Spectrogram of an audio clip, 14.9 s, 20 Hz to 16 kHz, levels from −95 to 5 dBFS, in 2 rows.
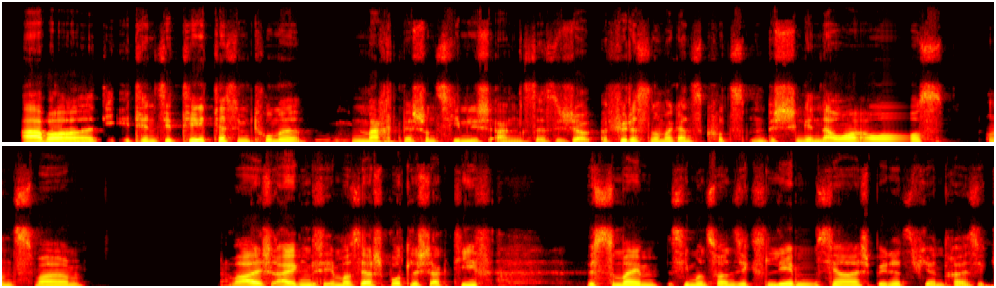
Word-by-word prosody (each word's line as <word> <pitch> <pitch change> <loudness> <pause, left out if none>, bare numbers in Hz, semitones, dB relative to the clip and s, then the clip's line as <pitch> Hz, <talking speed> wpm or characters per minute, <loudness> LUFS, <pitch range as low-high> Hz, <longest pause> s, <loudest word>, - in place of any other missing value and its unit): aber, 100 -1 +8
die - - -14
Intensität 115 - 0
der 200 - +6
Symptome 140 -4 -2 0.3
macht 105 +3 -1
mir 115 - -3
schon 105 -1 -4
ziemlich 100 -3 -6
Angst. 85 -1 -7
Also, 90 +3 -9
ich, 90 - -9
äh, - - 0
führe 135 - 0
das 120 - -2
noch 115 - -2
mal 105 - -1
ganz 100 -1 -4
kurz - - -11
'n 100 -1 -9
bisschen 95 +1 -4
genauer 90 - +3
aus. 125 0 0 0.3
Und 105 -2 -7
zwar 110 +3 0 1.1
war 105 +1 +6
ich 110 - -2
eigentlich 110 0 +2
immer 105 -2 -1
sehr 110 - +3
sportlich 110 0 -3
aktiv 185 - -4 0.7
bis 130 - -2
zu - - -4
meinem 115 -1 +3
27. 105 -4 -3
Lebensjahr. 150 - +1
Ich 115 - -6
bin 105 -2 -3
jetzt 100 -1 -4
34 85 -5 -5
110 Hz, 165 wpm, -25 LUFS, 100-125 Hz, 1.1 s, aber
